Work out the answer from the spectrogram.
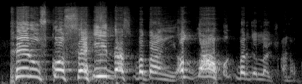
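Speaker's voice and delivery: high, soaring preacher's exclamation; rising fervour. Real, not acted. Preacher to congregation, exclaiming in high fervour. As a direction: lift the crowd with awe at the feat. Preacher exults at Bukhari's feat.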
